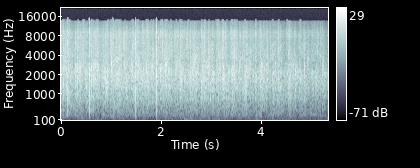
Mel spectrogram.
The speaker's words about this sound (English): So a heartfelt thank you and round of applause for all of you.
